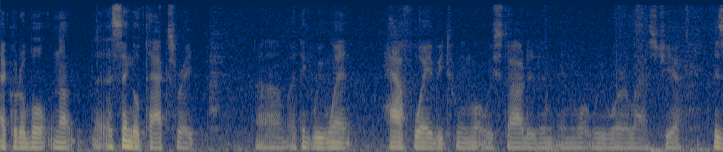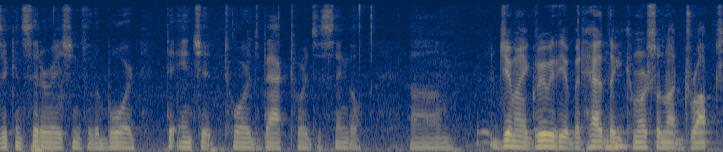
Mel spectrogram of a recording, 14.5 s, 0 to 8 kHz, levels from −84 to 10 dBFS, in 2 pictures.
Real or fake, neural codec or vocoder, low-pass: real; none; 7.2 kHz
